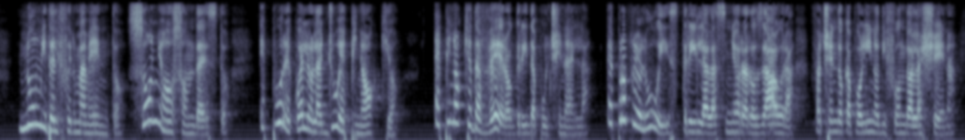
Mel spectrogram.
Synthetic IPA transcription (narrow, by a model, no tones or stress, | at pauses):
nuːmid̪elfirmament̪osoɲːoːsond̪ɛst̪o | epːuːɾekwelːolad͡ʒːuɛpːinɔkːjo | ɛpːinɔkːjod̪avːeːɾoɡɾiːd̪apult͡ʃinɛlːa | ɛpːɾɔːpɾjoluːjst̪ɾilːalasiɲːoːɾaɾozawɾafat͡ʃɛnd̪okapoliːnod̪ifond̪oalːaʃːɛːna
